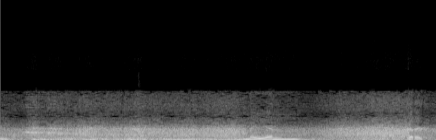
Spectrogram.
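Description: A loud, steady rushing noise with a man's voice heard briefly about two and a half seconds in.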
